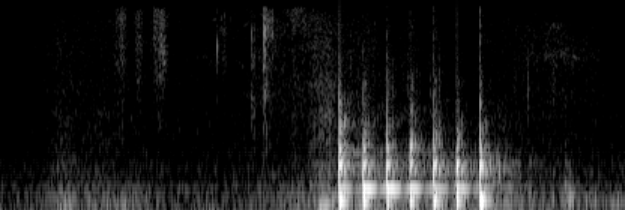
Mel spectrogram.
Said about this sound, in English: And all I hear is a knock.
